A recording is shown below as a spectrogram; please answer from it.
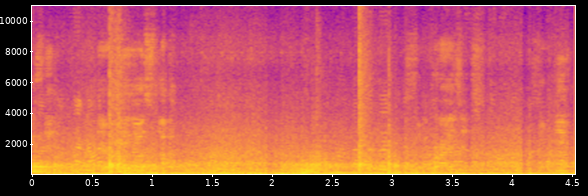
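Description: A BMW with a VRS FPL exhaust runs loudly close by, its engine rumbling and surging while someone talks over it.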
